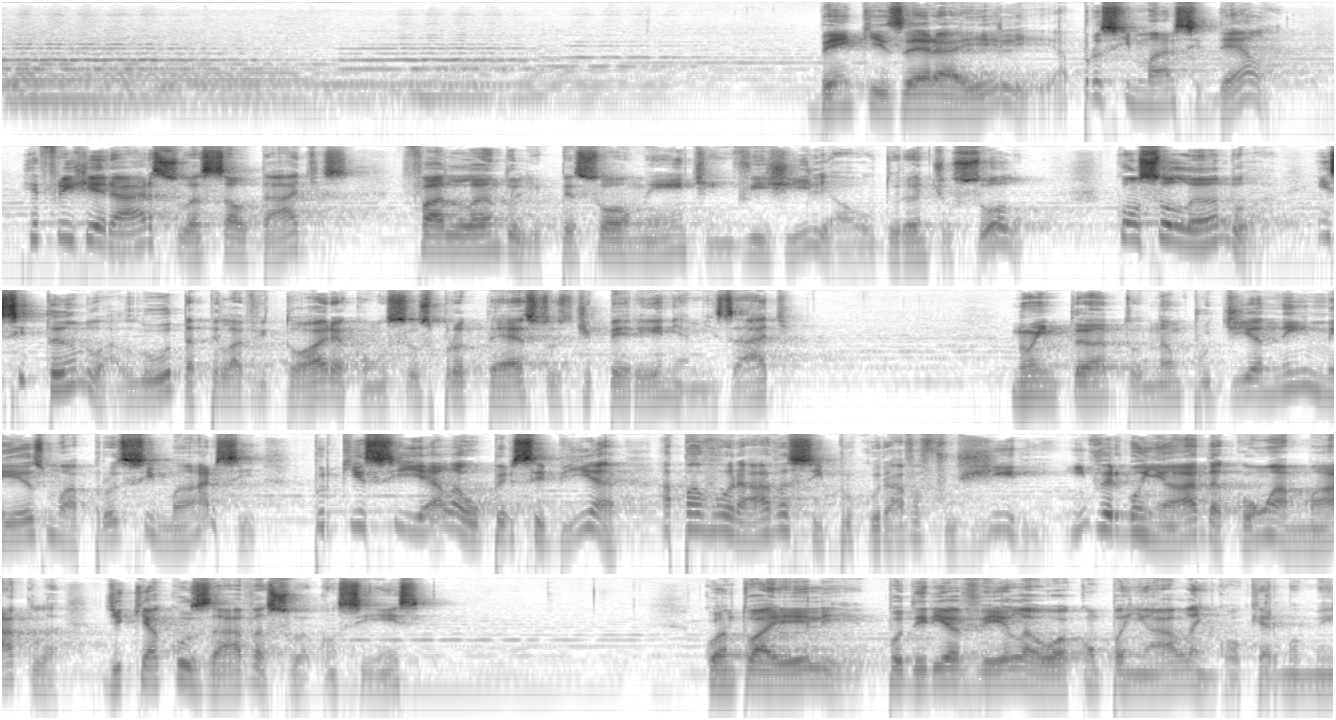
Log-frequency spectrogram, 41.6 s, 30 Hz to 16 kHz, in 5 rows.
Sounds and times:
Music: 0.0 - 41.6
Speech: 5.0 - 21.6, 23.0 - 36.0, 37.7 - 41.6.

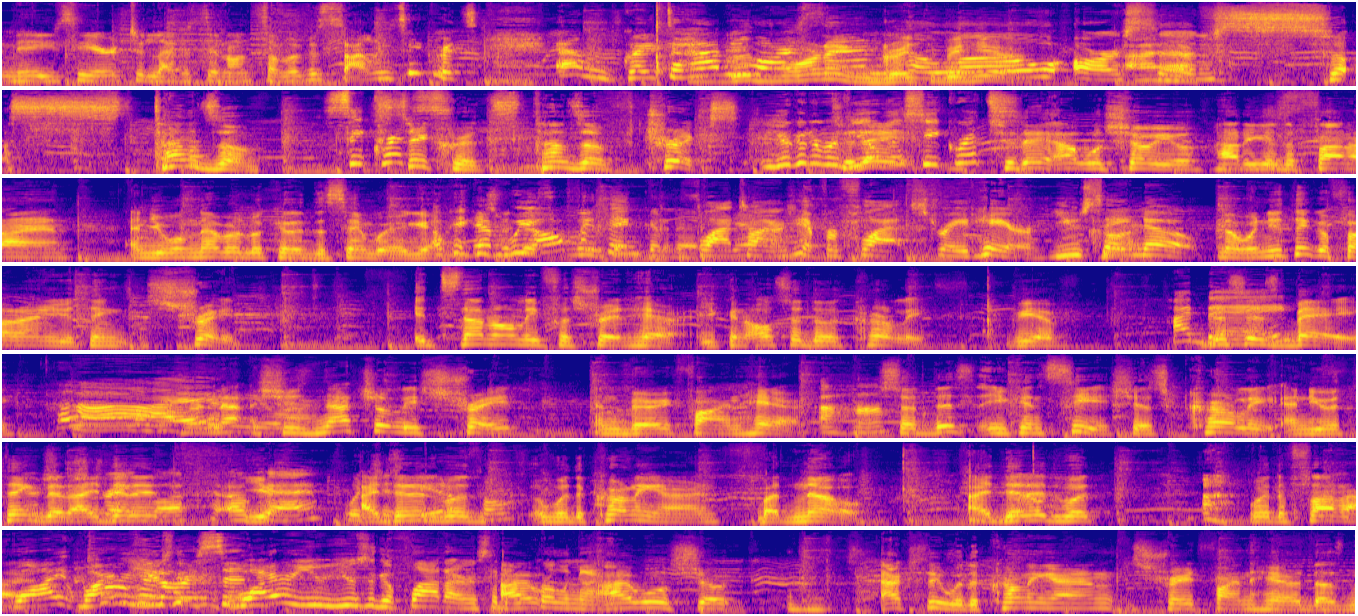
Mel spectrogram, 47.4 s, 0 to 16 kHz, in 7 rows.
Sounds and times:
Music: 0.0 - 47.3.

